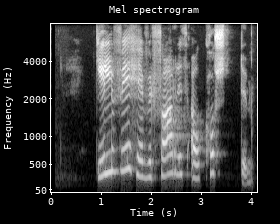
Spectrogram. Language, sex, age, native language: Icelandic, female, 9, Icelandic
